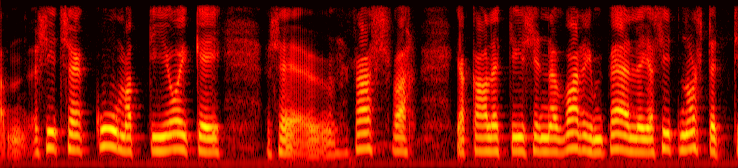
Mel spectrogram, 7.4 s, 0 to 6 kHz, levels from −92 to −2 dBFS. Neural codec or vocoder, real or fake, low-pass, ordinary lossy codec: none; real; 5.4 kHz; none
